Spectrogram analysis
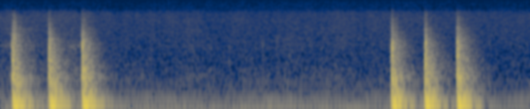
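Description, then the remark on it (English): Two sets of three firm knocks on a door, evenly spaced, with a long pause between the groups and a quiet low hum underneath. No one speaks. “There's no other door. There's no name. No, is there a bell? If there is, I don't see it.”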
